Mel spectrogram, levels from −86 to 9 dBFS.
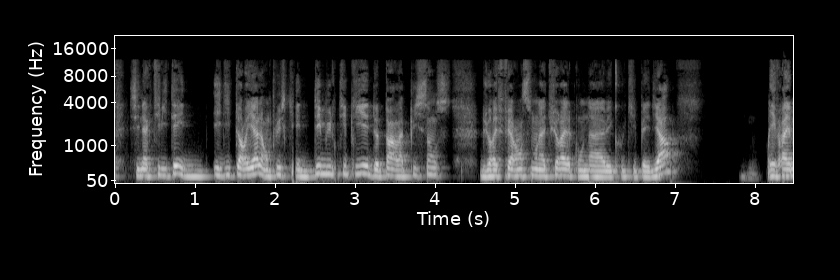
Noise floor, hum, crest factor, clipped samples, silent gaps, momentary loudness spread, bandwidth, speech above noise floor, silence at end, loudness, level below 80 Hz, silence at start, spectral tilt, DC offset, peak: -72 dBFS; none; 18 dB; under 0.1%; none; 9 LU; 12.5 kHz; 54 dB; 0 s; -18 LUFS; -56 dBFS; 0 s; -6.5 dB/octave; under 0.1%; 0 dBFS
